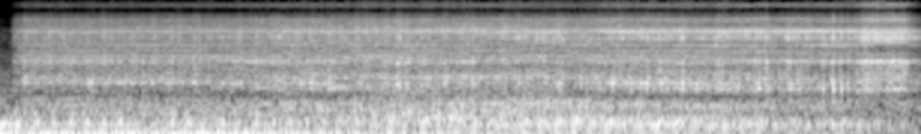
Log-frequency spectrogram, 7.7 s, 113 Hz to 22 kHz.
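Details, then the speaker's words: 1973 Dodge Vector RV, rebuilt Mopar 440 big-block V8 with new carburetor: uneven loping puffing idle, popping getting progressively worse; suspected exhaust leak, cause not pinned down. "Yeah, we're popping a little bit. So, it starts popping and gets progressively worse."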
